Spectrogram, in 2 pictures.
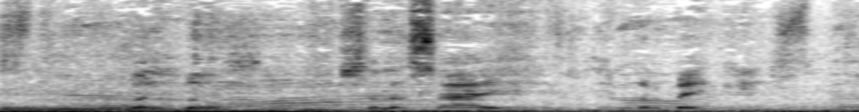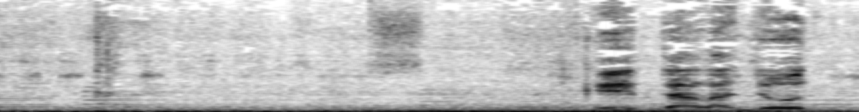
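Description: A queue of cars and motor vehicles rumbling past on an alternative road beside an unfinished bridge on the Banjarbaru–Batulicin route, a steady close engine drone under continuous talk.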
